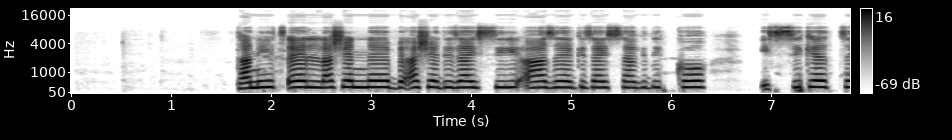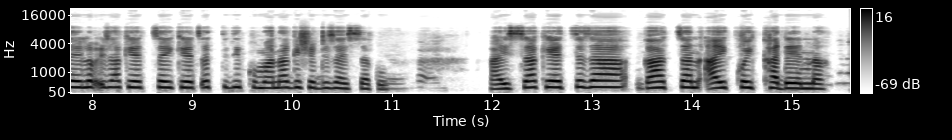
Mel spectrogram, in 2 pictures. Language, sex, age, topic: Gamo, female, 25-35, government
